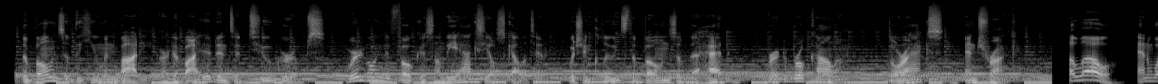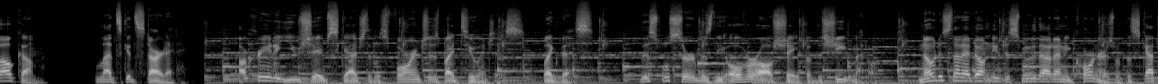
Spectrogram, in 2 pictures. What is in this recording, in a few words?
eLearning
